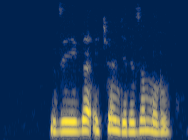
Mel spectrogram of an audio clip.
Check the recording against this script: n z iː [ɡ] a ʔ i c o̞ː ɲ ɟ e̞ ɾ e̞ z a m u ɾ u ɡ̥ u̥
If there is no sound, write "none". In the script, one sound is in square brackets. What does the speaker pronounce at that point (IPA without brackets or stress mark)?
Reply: ɡ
